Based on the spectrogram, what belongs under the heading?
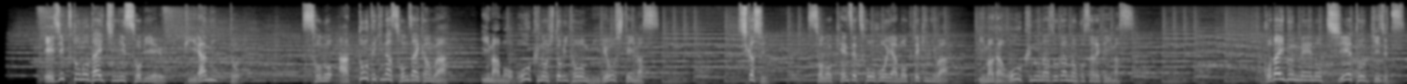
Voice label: ドキュメンタリー番組

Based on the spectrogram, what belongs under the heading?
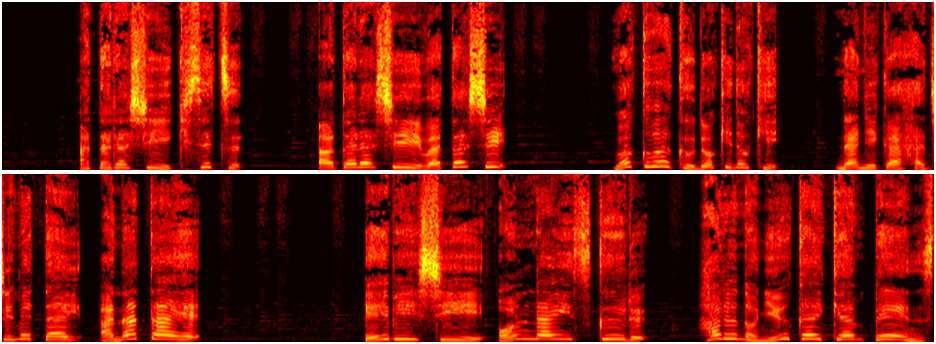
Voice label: ボイスサンプル 明るいCM

